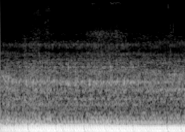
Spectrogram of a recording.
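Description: Sport motorcycle engine running steadily, an even drone with no revving.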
